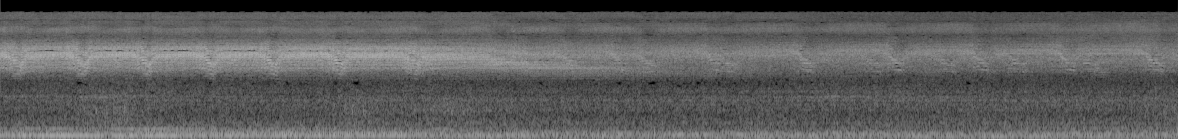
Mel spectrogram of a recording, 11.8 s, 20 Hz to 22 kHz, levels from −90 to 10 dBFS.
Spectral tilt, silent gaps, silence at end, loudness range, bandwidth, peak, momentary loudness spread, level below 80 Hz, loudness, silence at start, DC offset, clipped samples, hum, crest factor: 0 dB/octave; none; 0 s; 9 LU; 16 kHz; -4 dBFS; 10 LU; -44 dBFS; -17 LUFS; 0 s; under 0.1%; under 0.1%; none; 18 dB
